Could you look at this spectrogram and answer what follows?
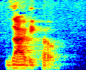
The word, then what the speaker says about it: Zydeco: Exotico dance at it. I pronounced it right. Exotico? – Zydeco. Yeah. – Zydeco. – Mm-hmm. Gotcha. Z-Y-D-E-C-O.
